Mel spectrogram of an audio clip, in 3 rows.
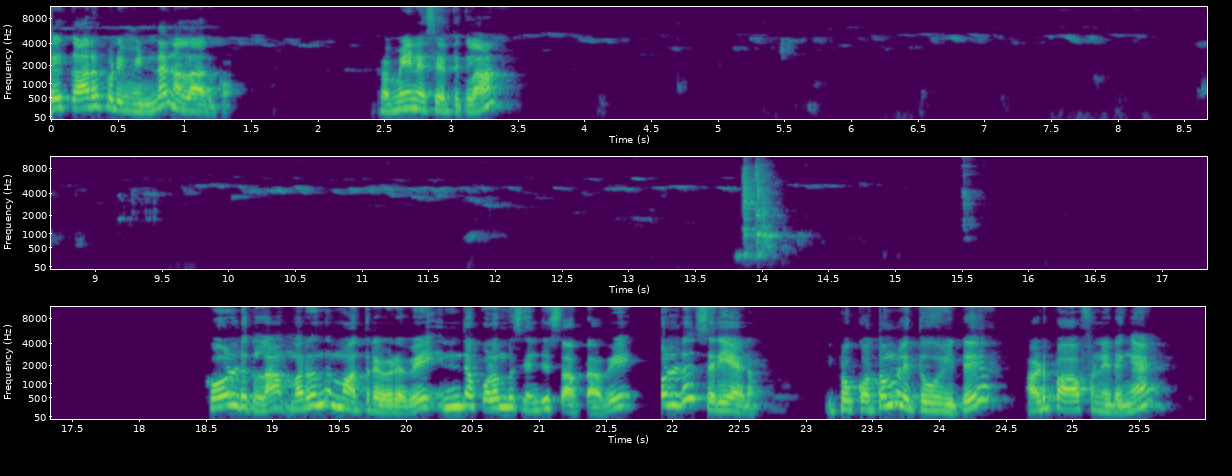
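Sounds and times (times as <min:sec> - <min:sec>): small birds chirping: 0:00.0 - 0:16.3.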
